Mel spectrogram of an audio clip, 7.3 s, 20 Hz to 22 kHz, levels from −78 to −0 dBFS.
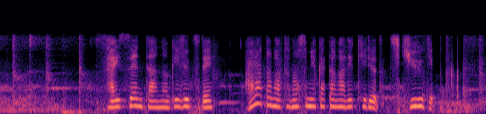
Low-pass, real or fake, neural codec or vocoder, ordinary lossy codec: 7.2 kHz; fake; codec, 16 kHz in and 24 kHz out, 0.9 kbps, LongCat-Audio-Codec, fine tuned four codebook decoder; Opus, 24 kbps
